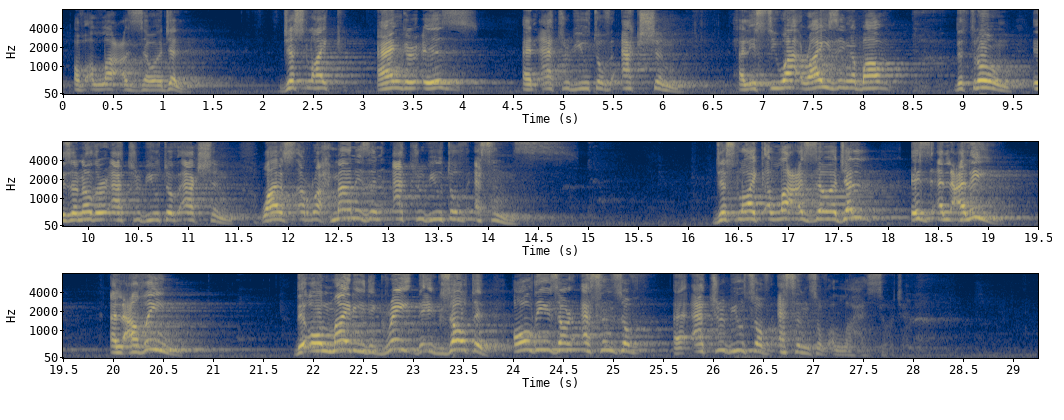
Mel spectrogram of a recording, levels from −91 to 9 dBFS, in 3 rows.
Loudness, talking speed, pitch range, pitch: -19 LUFS, 130 wpm, 205-280 Hz, 245 Hz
